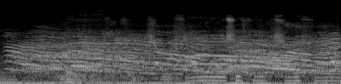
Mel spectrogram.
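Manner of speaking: loud, rising cries of victory; triumphant shout. Real, not acted. Winning the game, loud triumphant shouting. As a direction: shout it out as the match ends. Match won, shouting joy.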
